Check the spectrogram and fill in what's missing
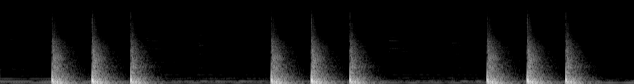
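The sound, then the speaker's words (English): Loud knocking on a door: three sharp raps in quick succession, then a pause, repeated three times. No voices are heard. “As I was attempting to understand this email, I was interrupted by three loud knocks at my door.”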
